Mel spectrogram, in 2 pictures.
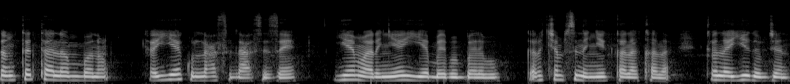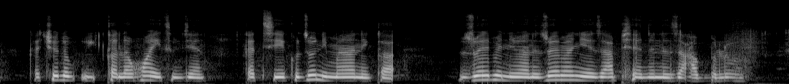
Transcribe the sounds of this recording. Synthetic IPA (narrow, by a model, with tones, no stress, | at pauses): sa˨ŋta˦ta˦lɨ˦m˦bɔ˦nɔ˨ | ka˨ja˦kʊ˨la˦ʔsɨ˨la˨ʔsɨ˨za˦ | jɛ˦ma˨ɾɨ˨ɲɛ˦jɛ˦ba˨lbɨ˦ba˦lɨ˦bu˦ | ka˨ɾɨ˦t͡ʃa˦m˦sɨ˦nɨ˨ɲɛ˦ka˦la˨ka˦la˨ka˦la˨jɛ˦lo˨bdɛ˦n˨ | ka˨t͡ʃɛ˦lka˨la˨ɦa˦ji˨tɨ˨bdɛ˦n˨ | ka˨tʰi˨kʊ˨do˦ni˨maː˦nɨ˨ka˨ | zɔ˦lbɨ˦ni˨maː˦nɨ˨zɔ˦lma˦ɲ˦ɛ˦za˦ʔpi˨ɛ˨lːɨ˦nɨ˨za˦ʔbʊ˨lu˦˨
